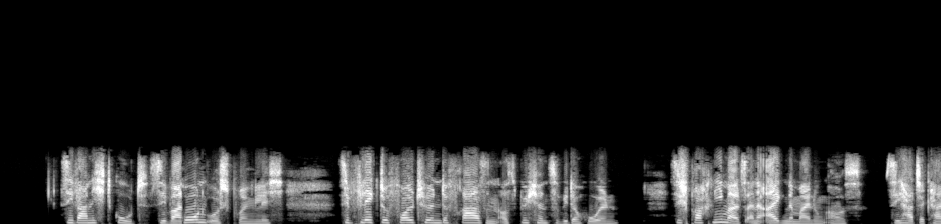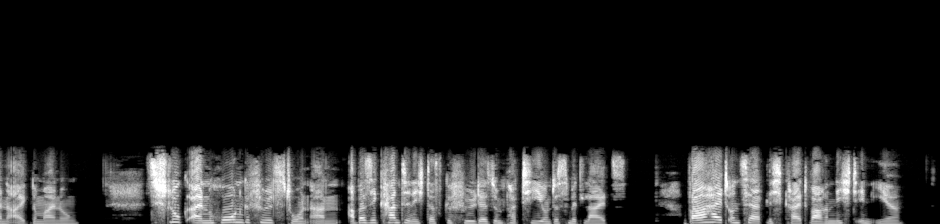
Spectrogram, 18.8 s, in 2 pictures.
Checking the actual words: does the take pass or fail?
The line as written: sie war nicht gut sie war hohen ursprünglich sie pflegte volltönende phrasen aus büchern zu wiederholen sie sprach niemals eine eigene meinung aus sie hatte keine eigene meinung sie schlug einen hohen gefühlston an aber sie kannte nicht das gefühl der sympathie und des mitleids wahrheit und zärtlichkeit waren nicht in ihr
pass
